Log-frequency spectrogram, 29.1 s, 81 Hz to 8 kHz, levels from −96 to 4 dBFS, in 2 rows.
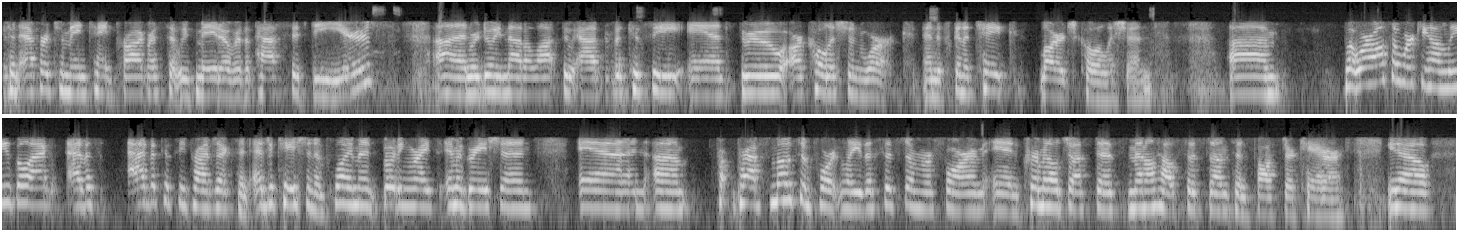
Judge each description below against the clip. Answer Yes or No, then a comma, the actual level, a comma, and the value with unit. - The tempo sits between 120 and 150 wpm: Yes, average, 145 wpm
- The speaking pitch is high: Yes, high, 195 Hz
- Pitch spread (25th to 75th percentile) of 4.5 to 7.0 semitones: No, average, 3.4 semitones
